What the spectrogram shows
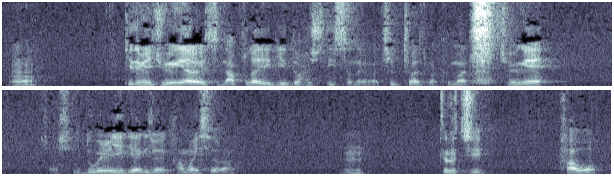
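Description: Brash, boastful man with a lowish voice. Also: animated, normal speed, long pauses, a little mellow, slight background noise, rough recording. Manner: brash, boastful, mock-bossy. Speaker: rapper addressing a live audience. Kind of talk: teasing live banter.

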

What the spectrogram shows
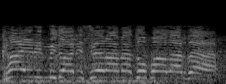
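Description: Man, football commentator, very high-pitched, excited shouting delivery, dull and very noisy broadcast audio. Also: fast talker. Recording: noisy, muffled old broadcast.

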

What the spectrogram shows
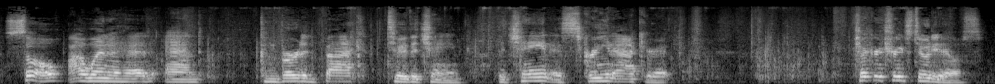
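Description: A man in his forties chats casually and eagerly about horror cosplay props, filmed from a distance in a cluttered indoor room packed with horror collectibles, in a show-and-tell vlog style. His voice is medium-pitched and fairly bright, with lively intonation, a slow pace, and frequent pauses. A little hiss or hum sits under the recording.

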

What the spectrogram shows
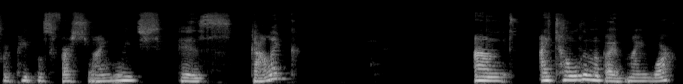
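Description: A woman's voice: fairly low pitch, a little mellow, husky, poor audio. A middle-aged woman with a Northern Irish accent giving an earnest, plain-spoken lecture with slides in a church. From Northern Ireland. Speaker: guest lecturer.

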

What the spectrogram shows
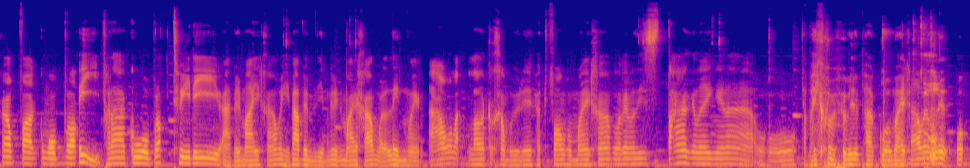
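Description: A young man casually commentating web games as he plays them, excitable and joking, often swearing at himself. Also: lowish voice, fairly quick, hardly any pauses. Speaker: gaming channel host.

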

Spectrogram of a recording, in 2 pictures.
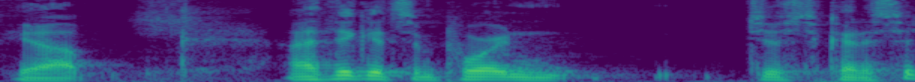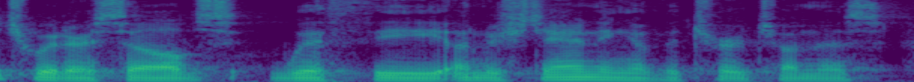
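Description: Deep-voiced priest, laid-back and chuckling. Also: male voice, steady tone, moderate pace, warm tone. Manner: easygoing, laughs often, teaching tone. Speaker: priest and podcast co-host. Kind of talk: casual conversational podcast.

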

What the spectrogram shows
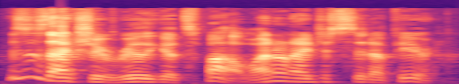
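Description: A man's voice: fairly high pitch, sing-song, racing, sharp tone, slightly rough. A young man casually commenting on his gameplay during a livestream from his bedroom, chatty and self-deprecating as he talks to his viewers. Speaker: gaming livestreamer. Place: bedroom at home.

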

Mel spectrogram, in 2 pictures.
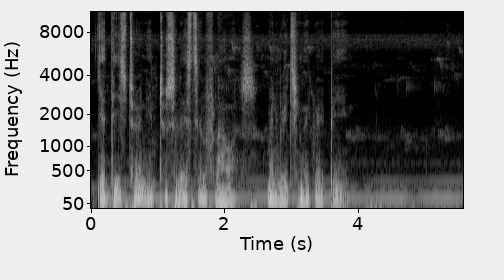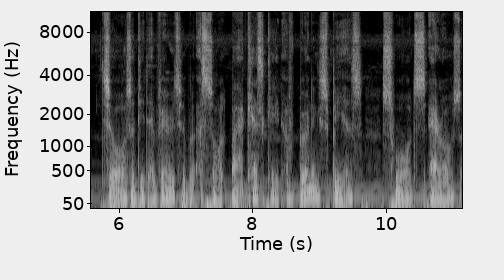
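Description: A man, a Buddhist monk, reading a scripted story aloud in a dramatic, deliberate way. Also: low-pitched.

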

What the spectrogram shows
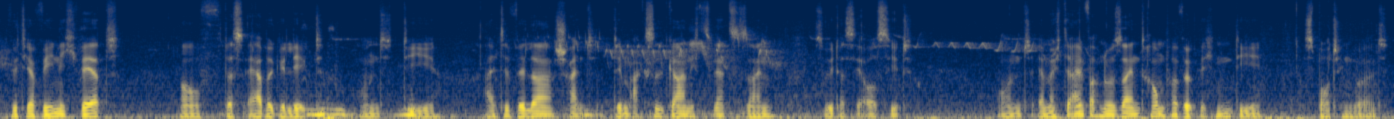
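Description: This let's play host speaks in a low, steady voice without hurrying, casually wondering aloud as he describes the game he's playing. Background noise is clearly present in his home recording.

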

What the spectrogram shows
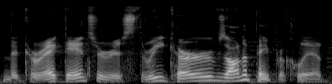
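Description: A man's voice: mid-range voice, sing-song, a little slow, over music. A man hosting a school quiz segment, speaking in a playful quiz-host manner as he narrates questions and answers. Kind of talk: scripted narration.

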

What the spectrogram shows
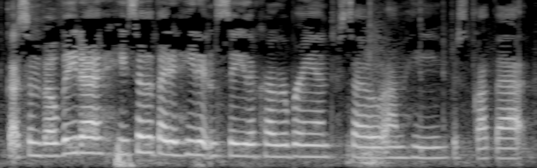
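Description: A woman's voice: mid-range voice, flat delivery, normal speed, a little mellow, slight background noise, low-quality recording. A woman with a Southern US accent, chatting casually to camera at her kitchen table and saying y'all often. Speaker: vlogger showing a grocery haul.

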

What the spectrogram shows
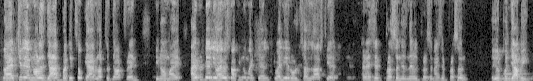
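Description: Interview host: middle-aged man, Indian accent, high-set voice, conversational and anecdotal. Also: fast talker, low-quality recording. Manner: chatty, anecdotal, self-deprecating. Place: indoor room, video call. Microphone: video call.

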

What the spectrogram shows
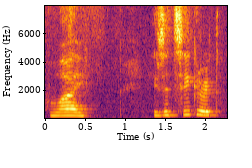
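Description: A Russian woman in her twenties, a livestreamer with a Russian accent, chats casually with viewers from her phone held at arm's length in her bedroom, softly thanking them, reading chat and answering questions. Her voice is a little high with fairly even intonation, and she takes it slowly in a soft, friendly manner.

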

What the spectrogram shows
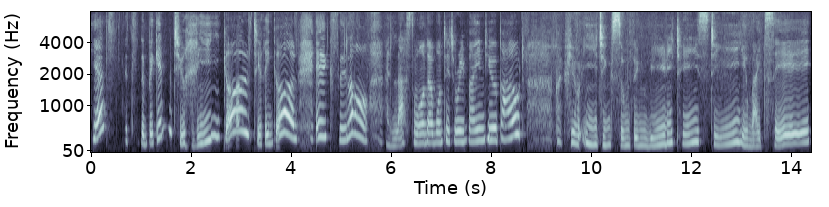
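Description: A woman's voice: sing-song, takes it slowly, dark tone. A woman with a Geordie accent teaching French sounds to children in an exaggerated, sing-song way. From northeast England. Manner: exaggerated, sing-song delivery with big pitch leaps. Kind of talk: slow, animated lesson for children.

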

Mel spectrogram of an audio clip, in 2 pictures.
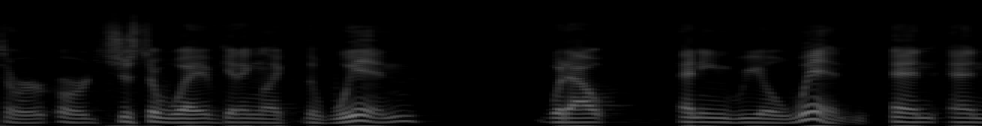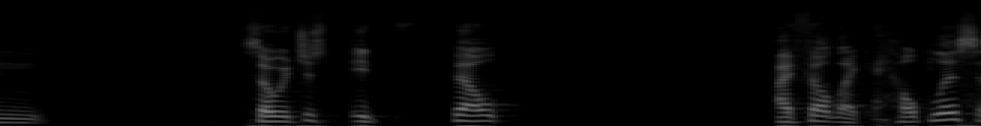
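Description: A Canadian man in his thirties talks through ideas in a casual conversation, his tone clean as he speaks into a boom-arm studio mic in a brick-walled studio. He is animated, gesturing as he tells stories.

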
